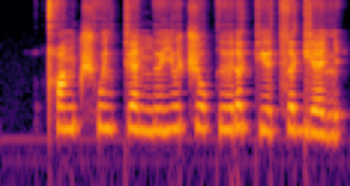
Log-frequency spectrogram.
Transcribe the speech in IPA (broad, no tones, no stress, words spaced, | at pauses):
qʰəŋt͡ʃʰulʲkɛŋɨ jɯt͡ʃokɨ ɾəkʲɨ t͡səɡʲɛlʲ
